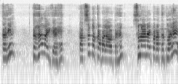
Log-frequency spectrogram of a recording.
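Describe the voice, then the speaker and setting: A man's voice: very high-pitched, lively intonation, fairly quick, bright, forceful tone, heavily acted. A man voicing a bullying, harsh village relative in a comedy cartoon, scolding and sneering with a Bhojpuri accent. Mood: angry scolding.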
